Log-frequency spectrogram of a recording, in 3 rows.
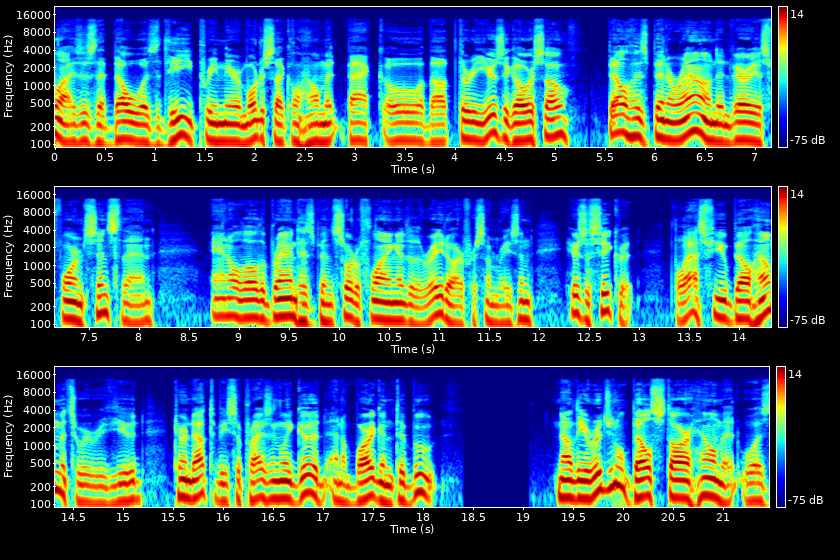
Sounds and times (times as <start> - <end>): Speech: 0.0 - 18.2, 19.3 - 21.4.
